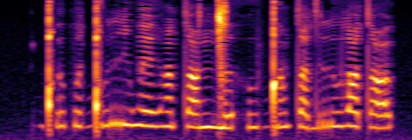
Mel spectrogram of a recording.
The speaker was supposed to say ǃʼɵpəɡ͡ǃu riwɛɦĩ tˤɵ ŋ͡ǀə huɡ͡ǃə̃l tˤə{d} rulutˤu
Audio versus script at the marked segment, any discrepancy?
no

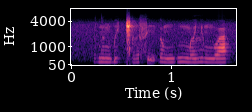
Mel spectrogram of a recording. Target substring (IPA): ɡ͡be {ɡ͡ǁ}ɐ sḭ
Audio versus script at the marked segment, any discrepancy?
no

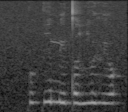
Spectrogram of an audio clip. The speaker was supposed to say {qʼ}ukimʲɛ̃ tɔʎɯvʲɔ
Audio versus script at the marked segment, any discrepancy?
yes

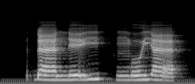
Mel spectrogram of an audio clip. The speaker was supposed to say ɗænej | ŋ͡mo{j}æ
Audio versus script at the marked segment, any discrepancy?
no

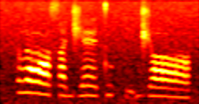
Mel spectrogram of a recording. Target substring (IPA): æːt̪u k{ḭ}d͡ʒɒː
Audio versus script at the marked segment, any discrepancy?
yes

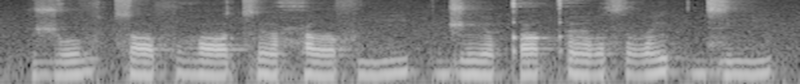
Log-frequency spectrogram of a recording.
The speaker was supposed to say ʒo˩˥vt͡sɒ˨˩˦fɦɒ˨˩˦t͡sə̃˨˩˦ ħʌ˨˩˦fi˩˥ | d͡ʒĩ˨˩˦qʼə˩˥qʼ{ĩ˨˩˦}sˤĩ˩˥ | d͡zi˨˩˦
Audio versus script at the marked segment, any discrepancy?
no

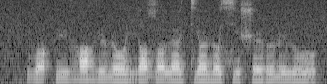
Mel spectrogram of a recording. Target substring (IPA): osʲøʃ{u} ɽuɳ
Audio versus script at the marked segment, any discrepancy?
yes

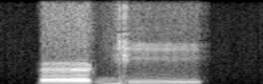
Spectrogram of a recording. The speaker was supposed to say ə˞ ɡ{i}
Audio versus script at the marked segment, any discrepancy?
no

